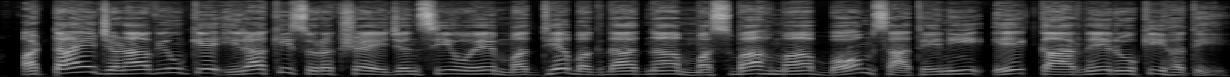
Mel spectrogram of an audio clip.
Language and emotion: Gujarati, neutral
